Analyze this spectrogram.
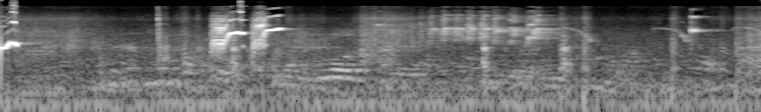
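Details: Female greater green leafbird (Chloropsis sonnerati), a kept bird, gives a short burst of high, sharp chirps, then a thin drawn-out whistle and a few scattered notes over a low background hum.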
